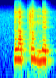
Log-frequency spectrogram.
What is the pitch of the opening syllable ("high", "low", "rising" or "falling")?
low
